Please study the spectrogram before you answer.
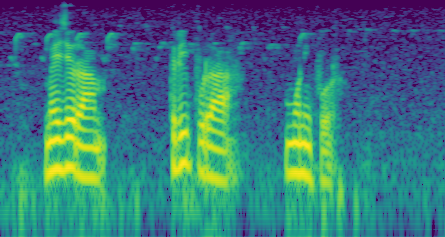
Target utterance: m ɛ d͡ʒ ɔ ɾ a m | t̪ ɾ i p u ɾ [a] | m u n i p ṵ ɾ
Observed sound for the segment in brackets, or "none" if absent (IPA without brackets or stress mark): a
